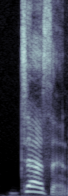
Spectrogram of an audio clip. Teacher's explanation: doesn't has the stress on the first syllable.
